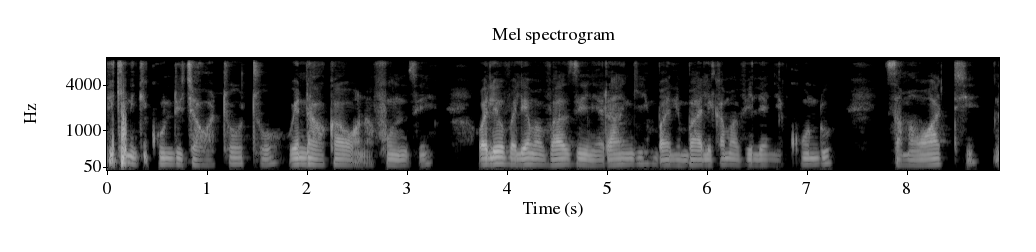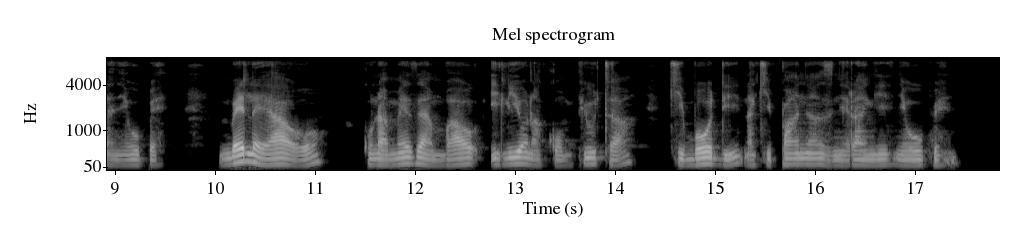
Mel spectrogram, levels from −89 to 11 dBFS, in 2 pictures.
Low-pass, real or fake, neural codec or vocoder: 7.2 kHz; fake; vocoder, 44.1 kHz, 128 mel bands every 512 samples, BigVGAN v2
